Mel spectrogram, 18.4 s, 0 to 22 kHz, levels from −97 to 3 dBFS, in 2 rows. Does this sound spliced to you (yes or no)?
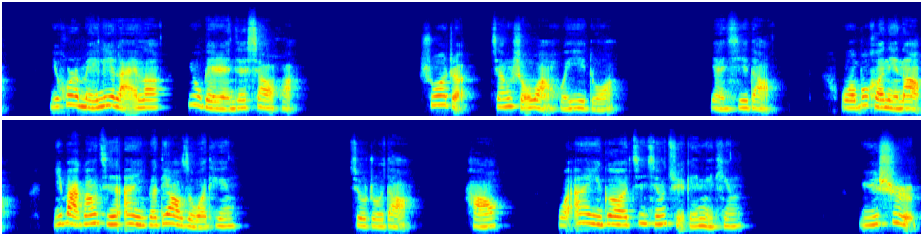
no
